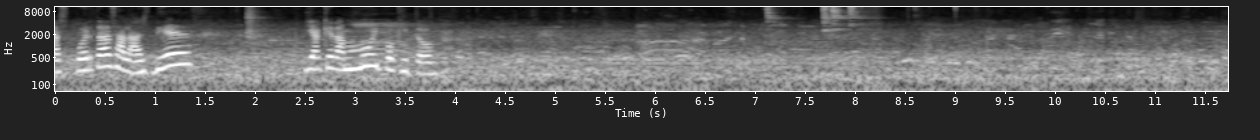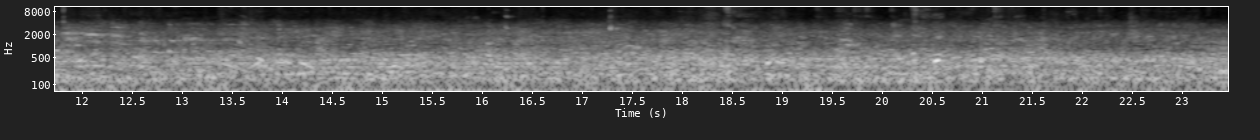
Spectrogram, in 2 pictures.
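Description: A crowd murmurs and chatters steadily outdoors.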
